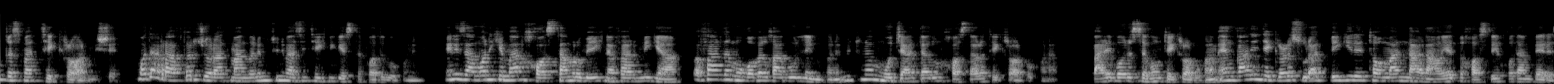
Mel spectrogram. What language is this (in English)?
Persian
